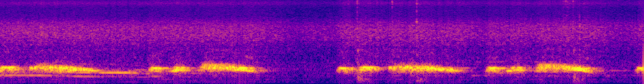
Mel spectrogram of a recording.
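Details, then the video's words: Pelung-type Barbary dove, a captive-bred seed-eating bird whose strong cooing prompts other doves to join in. Soft hooting phrases come in pairs, a brief note leading into a drawn-out rolling coo, with faint tapping in the background. "PUTER PELUNG SUARA GACOR||Bikin puter lain ikut bunyi."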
